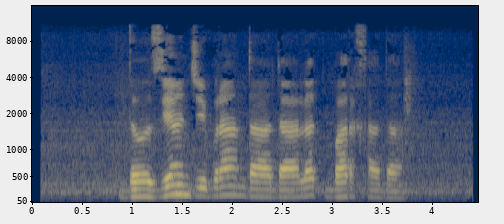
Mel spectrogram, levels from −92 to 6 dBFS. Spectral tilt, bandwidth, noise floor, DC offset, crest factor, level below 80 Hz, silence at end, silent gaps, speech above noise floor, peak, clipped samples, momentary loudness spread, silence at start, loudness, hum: -4.5 dB/octave; 11.5 kHz; -49 dBFS; under 0.1%; 20 dB; -74 dBFS; 0.65 s; none; 26 dB; -6 dBFS; under 0.1%; 12 LU; 0.1 s; -24 LUFS; none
